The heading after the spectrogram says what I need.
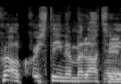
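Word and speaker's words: Cristin Milioti: Christina Milioti.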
